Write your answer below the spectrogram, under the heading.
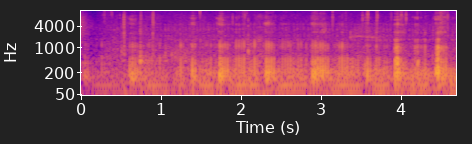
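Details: Siberian kittens aged 2 and 3 weeks, two silver girls from a cattery litter, purring indoors: a steady low rumbling throb pulsing in soft bursts, with faint handling rustles and small clicks.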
